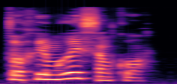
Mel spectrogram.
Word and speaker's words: Трохим Лисенко: Але вимовляти насправді легше, ніж дається. Берете і кажете трохим лисенко. І все.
